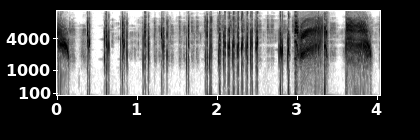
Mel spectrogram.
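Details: Swiftlet sound used as a 'tombak raja' lure for swiftlet farming: dense runs of dry clicking ticks broken by drawn-out rasping, buzzy chirrs, closing with two longer harsh twitters.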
